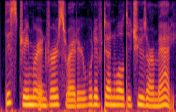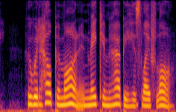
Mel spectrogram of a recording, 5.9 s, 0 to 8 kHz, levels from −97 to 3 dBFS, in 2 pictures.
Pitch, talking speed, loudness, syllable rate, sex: 195 Hz, 245 wpm, -16 LUFS, 5.8 syllables/s, female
